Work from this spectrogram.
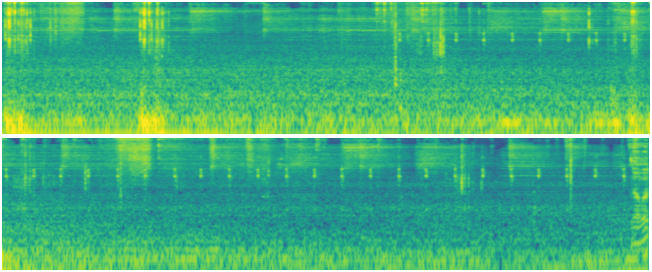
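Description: Steady low road rumble from inside a car driving through a downtown area, with occasional clinks and jangling, a few brief louder swells, and no voices.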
